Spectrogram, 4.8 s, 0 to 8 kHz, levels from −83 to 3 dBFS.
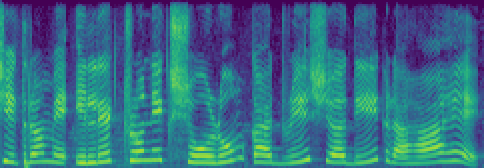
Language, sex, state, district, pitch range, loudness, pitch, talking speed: Hindi, female, Assam, Sonitpur, 315-395 Hz, -12 LUFS, 340 Hz, 100 wpm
